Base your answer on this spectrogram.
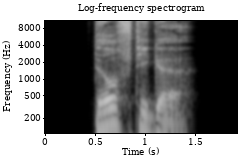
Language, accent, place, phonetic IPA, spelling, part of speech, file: German, Germany, Berlin, [ˈdʏʁftɪɡə], dürftige, adjective, De-dürftige.ogg
- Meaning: inflection of dürftig: 1. strong/mixed nominative/accusative feminine singular 2. strong nominative/accusative plural 3. weak nominative all-gender singular 4. weak accusative feminine/neuter singular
